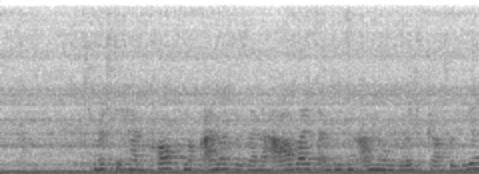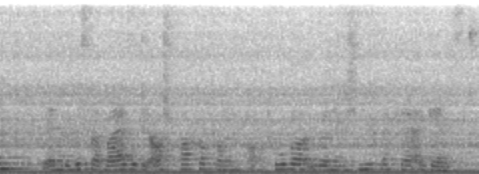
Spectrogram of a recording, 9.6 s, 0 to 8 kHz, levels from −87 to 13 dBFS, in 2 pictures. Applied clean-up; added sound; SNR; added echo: none; none; none; none.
